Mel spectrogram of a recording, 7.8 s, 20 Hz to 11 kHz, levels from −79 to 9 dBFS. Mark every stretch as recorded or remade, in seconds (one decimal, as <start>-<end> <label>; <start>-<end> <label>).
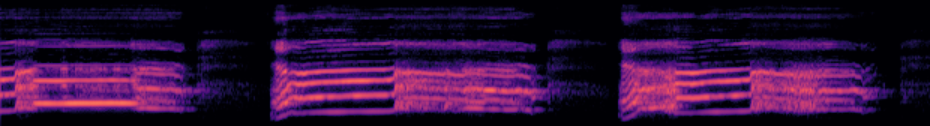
0.0-2.2 recorded; 2.2-6.6 remade; 6.6-7.8 recorded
